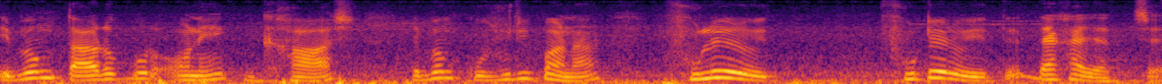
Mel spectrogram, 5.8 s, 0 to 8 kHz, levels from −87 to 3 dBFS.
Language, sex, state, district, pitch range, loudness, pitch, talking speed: Bengali, male, West Bengal, Malda, 130-190 Hz, -16 LUFS, 155 Hz, 135 wpm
